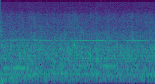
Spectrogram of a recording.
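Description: Audience applause fills the hall at the opening ceremony of a WDF darts World Cup in Romania, a steady wash of clapping from a crowd, moderately loud and continuous throughout.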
